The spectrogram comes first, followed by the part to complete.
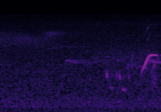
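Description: Bird calls over a faint, steady background hiss. A few short chirps come about halfway through, then a louder rising whistle near the end.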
